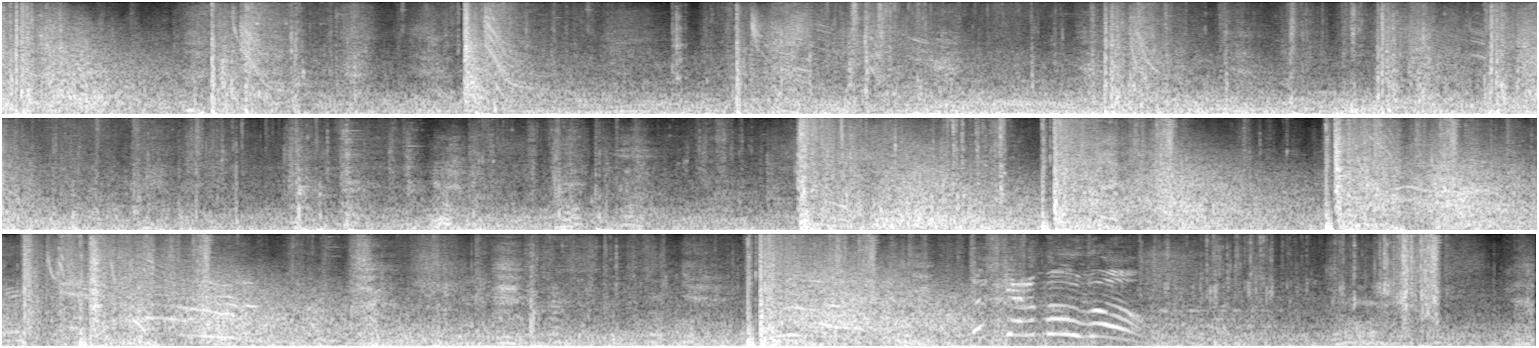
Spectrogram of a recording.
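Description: Gunfire in The Last of Us Part I, with dense overlapping bursts and single shots running through a long chaotic firefight over game background noise, fairly steady in loudness.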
